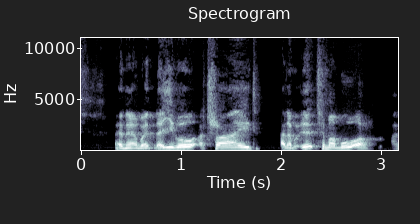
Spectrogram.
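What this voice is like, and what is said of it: Usual voice. Nothing is said of it.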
